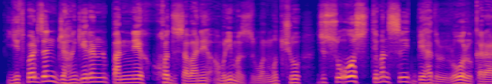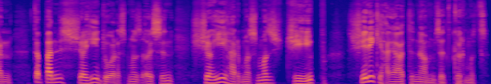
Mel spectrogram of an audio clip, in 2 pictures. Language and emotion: Kashmiri, neutral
